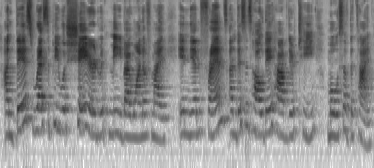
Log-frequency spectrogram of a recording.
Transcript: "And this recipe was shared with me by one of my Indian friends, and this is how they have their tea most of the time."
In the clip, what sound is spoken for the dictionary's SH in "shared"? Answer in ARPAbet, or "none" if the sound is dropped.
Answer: SH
